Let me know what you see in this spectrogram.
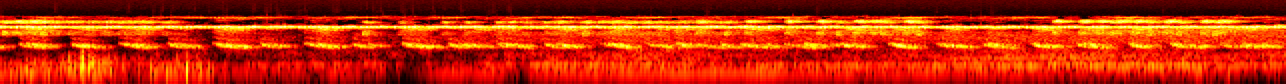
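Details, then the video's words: Frogs at a lake after dark: a strong series of short, descending croaks in the first half that thins out, under a constant high insect trill and low rumbling. "Lakeside night creatures and frog sounds"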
